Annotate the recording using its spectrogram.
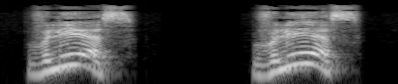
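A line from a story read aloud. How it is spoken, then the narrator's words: Shouting across village. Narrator (Russian): кричал он на всю деревню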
